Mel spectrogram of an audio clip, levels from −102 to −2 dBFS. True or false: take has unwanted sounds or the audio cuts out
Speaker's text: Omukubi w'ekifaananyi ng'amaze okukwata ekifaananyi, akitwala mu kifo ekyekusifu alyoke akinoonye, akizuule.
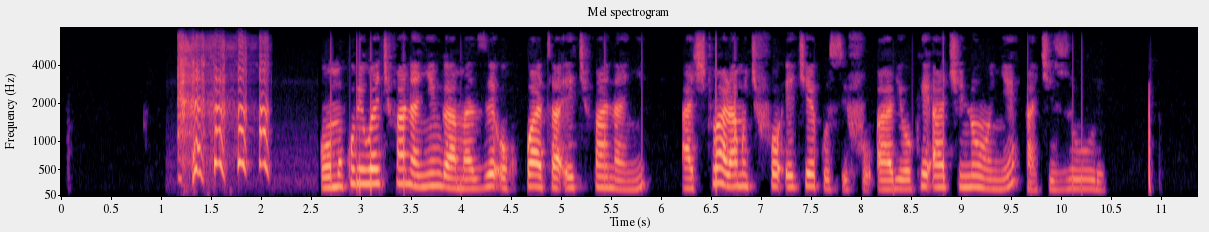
true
